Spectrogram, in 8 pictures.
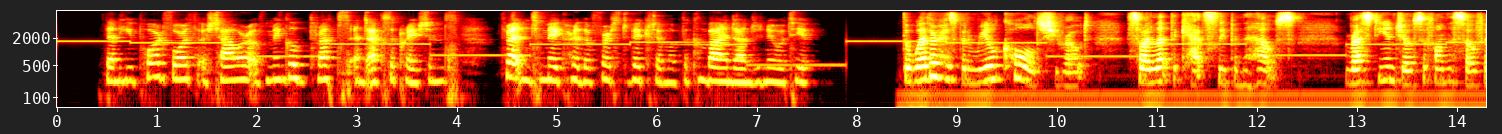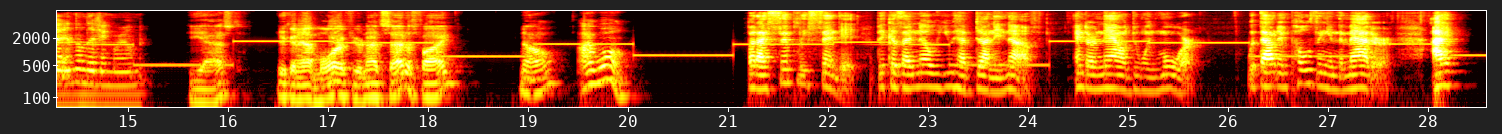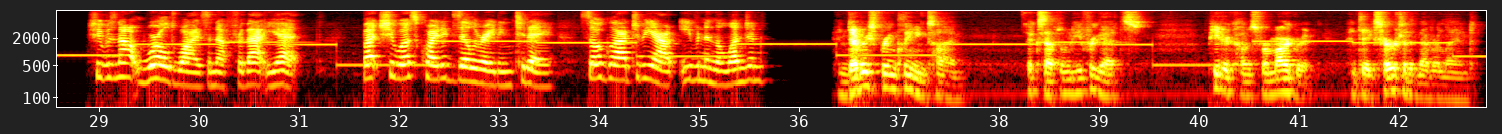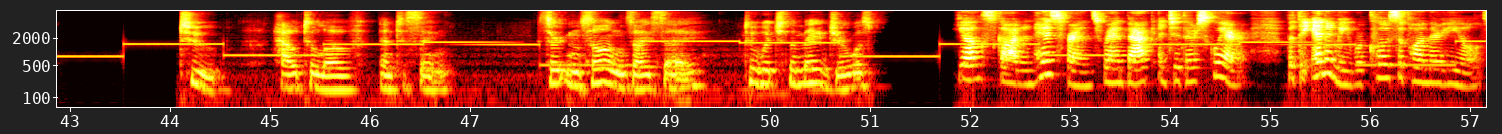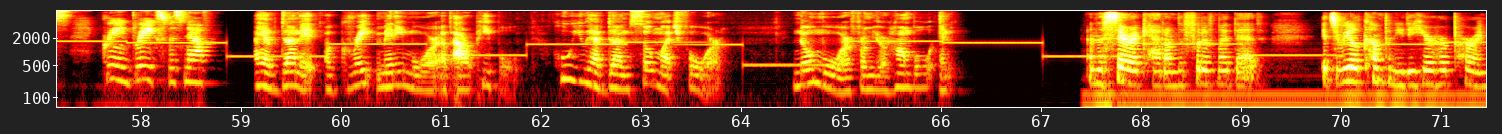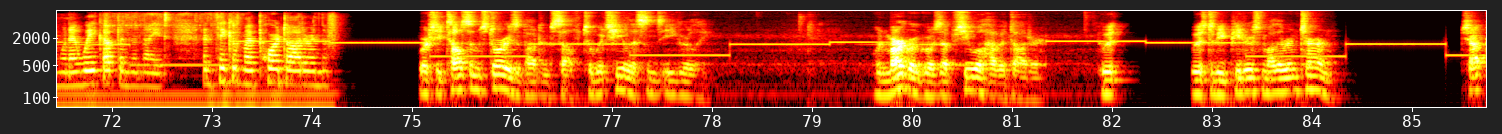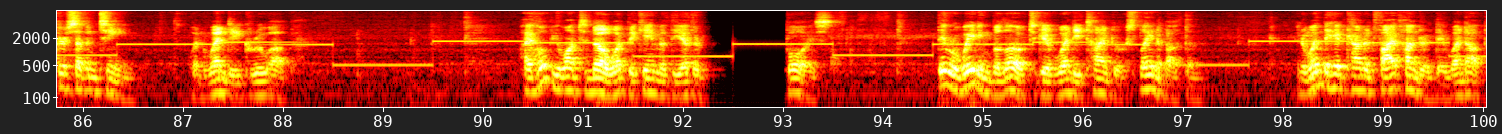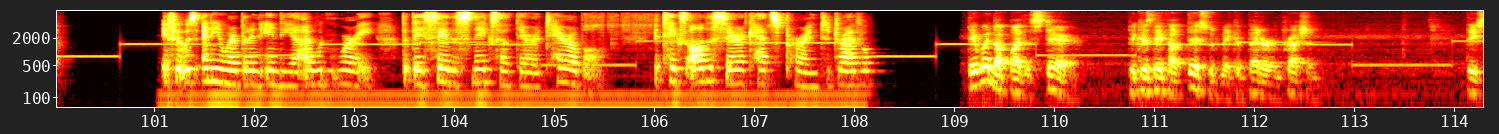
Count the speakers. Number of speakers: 8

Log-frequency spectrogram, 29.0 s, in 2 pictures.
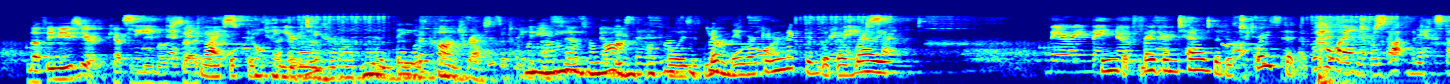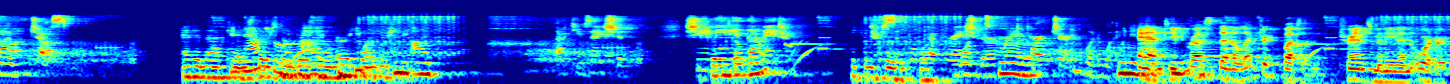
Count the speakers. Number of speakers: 7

